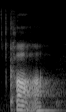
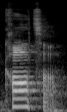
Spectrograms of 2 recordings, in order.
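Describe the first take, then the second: First: The t is dropped and it ends in 'a'. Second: The middle t is clearly pronounced. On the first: This is how people near one part of the capital say it. "we wouldn't pronounce the T, we wouldn't pronounce the E R. It becomes an A" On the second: This is how most people in the country say it. "The majority of the U K would actually say Carter"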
